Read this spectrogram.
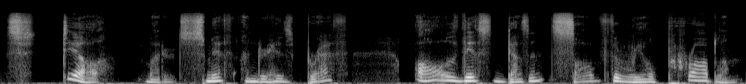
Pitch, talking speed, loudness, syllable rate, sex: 135 Hz, 105 wpm, -19 LUFS, 2.9 syllables/s, male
